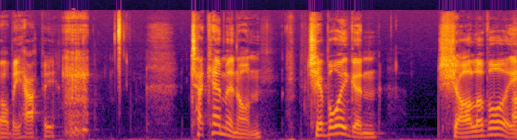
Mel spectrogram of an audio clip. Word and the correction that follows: Cheboygan: Oh, well, you've already got one wrong. It's Sheboygan.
